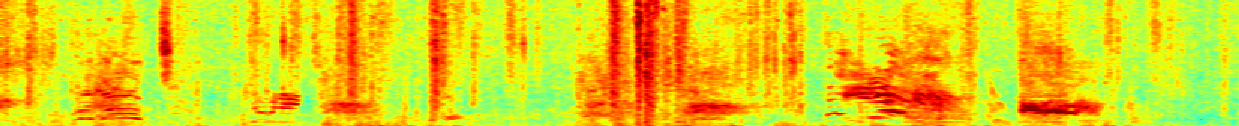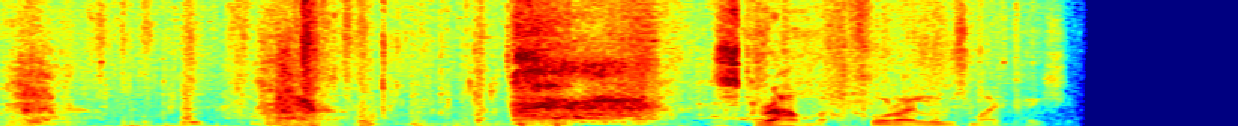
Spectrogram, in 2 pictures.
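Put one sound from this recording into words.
Men shout and grunt during a fight.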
